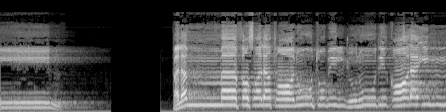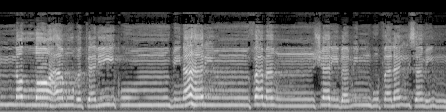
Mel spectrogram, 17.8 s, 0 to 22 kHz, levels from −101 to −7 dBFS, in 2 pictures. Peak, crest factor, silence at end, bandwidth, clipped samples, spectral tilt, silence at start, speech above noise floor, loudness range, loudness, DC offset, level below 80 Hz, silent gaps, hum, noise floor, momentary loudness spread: -2 dBFS; 22 dB; 0 s; 14 kHz; under 0.1%; -2 dB/octave; 0 s; 37 dB; 5 LU; -23 LUFS; 0.3%; -66 dBFS; 2.23-3.18 s; none; -61 dBFS; 11 LU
